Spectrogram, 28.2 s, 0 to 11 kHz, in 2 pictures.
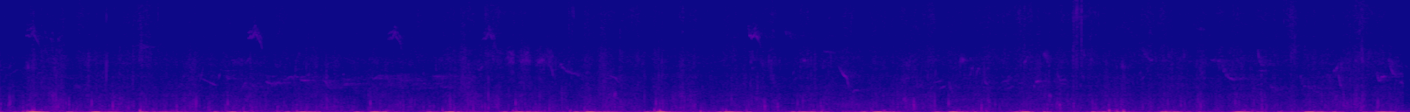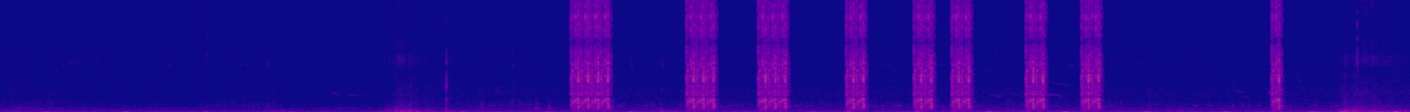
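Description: Footsteps walking through mown grass at a steady pace, about two steps a second, for the first half. After a quiet pause, a Nikon D4s DSLR's shutter fires in short rapid bursts: about eight bursts over five seconds, then one more near the end.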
